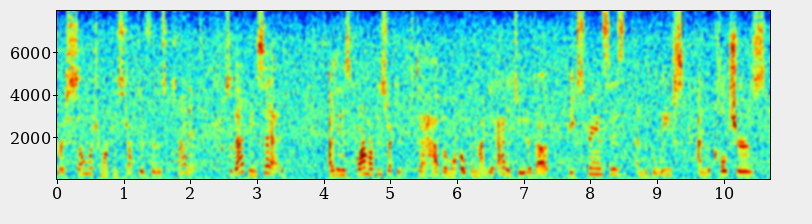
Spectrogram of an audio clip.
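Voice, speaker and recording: A woman's voice: on the high side, noisy background. A woman rambling casually and animatedly like a chatty best friend, slipping into mimicked quotes in a roleplay.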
